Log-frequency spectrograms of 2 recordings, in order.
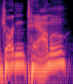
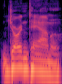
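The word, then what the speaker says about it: Jordan Ta'amu: Defenders QB uh it's is it Jordan tayamu I believe is how you pronounce it sure yeah Jordan TAMU yeah he's just behind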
